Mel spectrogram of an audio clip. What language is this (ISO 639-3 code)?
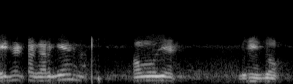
urd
